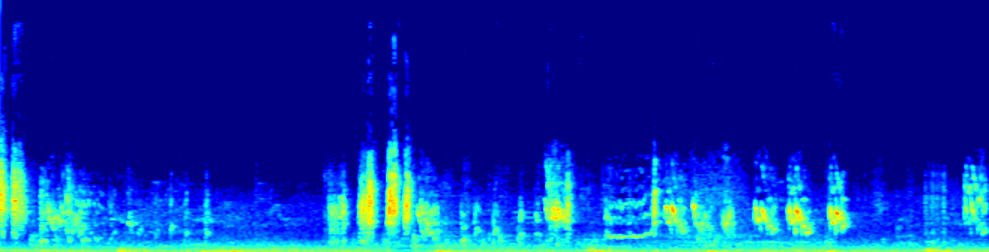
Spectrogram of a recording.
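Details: A couple of pet budgerigars chattering: a continuous run of rapid scratchy chirps, clicks and short squawks in uneven bursts throughout, with a faint low background hum.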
